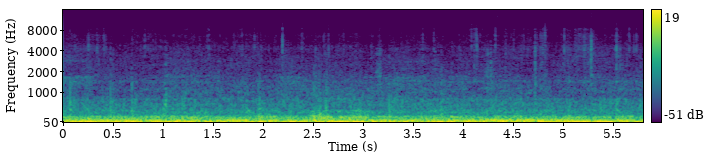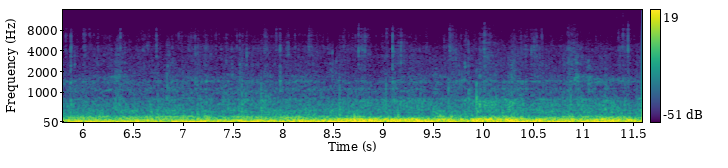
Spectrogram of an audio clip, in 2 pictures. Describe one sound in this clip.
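Tyres hiss softly on wet asphalt.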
